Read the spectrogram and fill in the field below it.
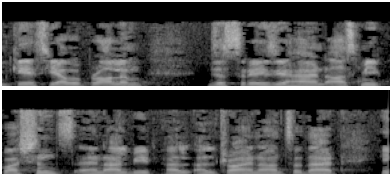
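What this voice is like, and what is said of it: Indian English accent. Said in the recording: “I've got a terrible Indian accent”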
